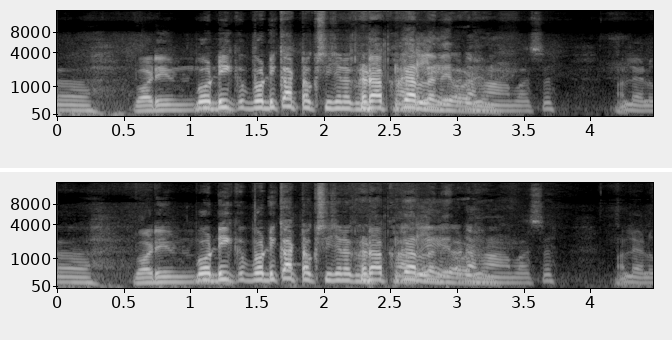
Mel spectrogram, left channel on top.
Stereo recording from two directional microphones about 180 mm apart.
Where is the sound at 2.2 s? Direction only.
5° right (ahead or behind).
